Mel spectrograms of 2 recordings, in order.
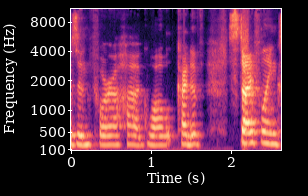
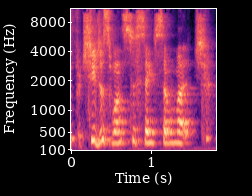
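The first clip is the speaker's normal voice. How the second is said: ordinary delivery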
